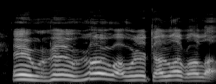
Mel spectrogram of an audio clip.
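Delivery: forced low caveman-like man's voice, "blah" drawn out. Mocking how a woman tries to talk in a man's voice. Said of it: "woman tries to talk in the man's voice".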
